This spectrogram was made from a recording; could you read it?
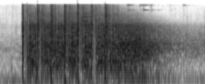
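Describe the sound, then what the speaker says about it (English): A rifle fires a rapid burst of about seven loud, close shots in quick even succession outdoors, and a long rumbling echo fades away afterward. "that's the flattest shooting rifle you'll ever see."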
